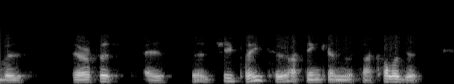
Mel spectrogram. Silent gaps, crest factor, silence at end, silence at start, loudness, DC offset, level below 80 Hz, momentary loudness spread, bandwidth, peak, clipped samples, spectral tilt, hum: none; 18 dB; 0.4 s; 0 s; -24 LUFS; under 0.1%; -62 dBFS; 10 LU; 4.1 kHz; -4 dBFS; under 0.1%; -10 dB/octave; none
